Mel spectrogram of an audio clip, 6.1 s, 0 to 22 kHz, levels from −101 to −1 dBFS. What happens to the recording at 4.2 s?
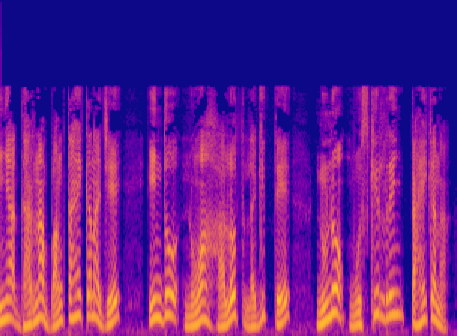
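At 4.2 s the speech sounds watery and swirly, with nothing above 7.6 kHz, as it does throughout. The likely cause is MP3 compression at a bitrate near 52 kbps, where the encoder cuts the treble and switches weak frequency lines on and off between frames.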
